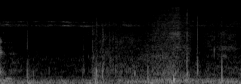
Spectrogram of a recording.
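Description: A Toyota bZ4X's driver door being opened and a person climbing out, with faint clicks and rustling of handling.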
